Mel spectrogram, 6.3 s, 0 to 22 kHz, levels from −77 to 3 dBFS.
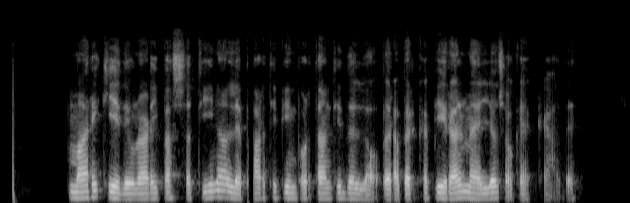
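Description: At 2.47 s a burst of packet loss strikes: a run of packets failed to arrive in time, and about 60 ms of audio went missing. The receiver fills a gap of roughly 54 ms by stretching the last sound it had and fading it down, so the speech briefly turns into a held, dimming continuation. It then jumps back in at 2.55 s with that stretch of the original simply gone.

At 4.97 s comes a short concealed packet loss, ending by 5.00 s. About 20 ms of the call never reached the decoder, and the receiver patched a gap of roughly 10 ms by extending the preceding sound before blending into the real audio again. The result is a quick smear or wobble in the speech rather than an audible dropout, and a brief sound at that spot can slip away entirely.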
